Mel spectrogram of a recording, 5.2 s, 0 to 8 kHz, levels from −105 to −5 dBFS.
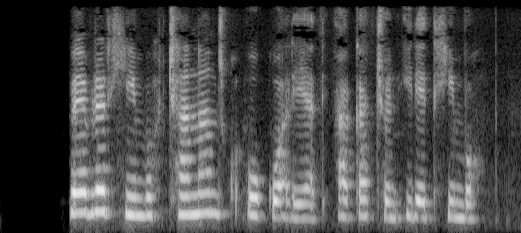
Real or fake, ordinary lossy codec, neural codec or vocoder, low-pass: real; MP3, 64 kbps; none; 7.2 kHz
